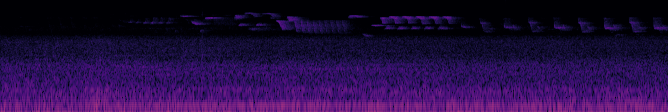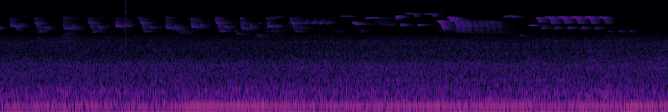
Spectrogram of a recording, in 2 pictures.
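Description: A songbird singing high, rapid trilled and repeated phrases, starting about three seconds in, over a steady low rumble.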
